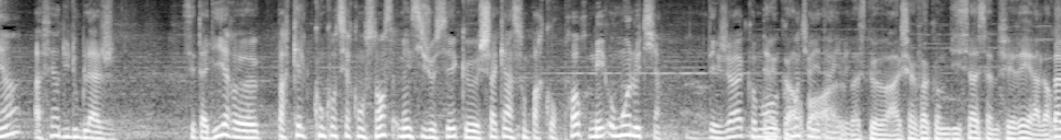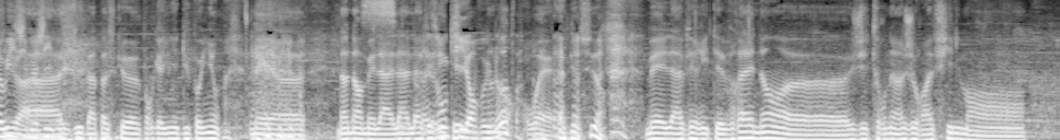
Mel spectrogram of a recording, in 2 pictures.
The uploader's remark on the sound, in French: Au coeur de la convention du Fantastique de Rouen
